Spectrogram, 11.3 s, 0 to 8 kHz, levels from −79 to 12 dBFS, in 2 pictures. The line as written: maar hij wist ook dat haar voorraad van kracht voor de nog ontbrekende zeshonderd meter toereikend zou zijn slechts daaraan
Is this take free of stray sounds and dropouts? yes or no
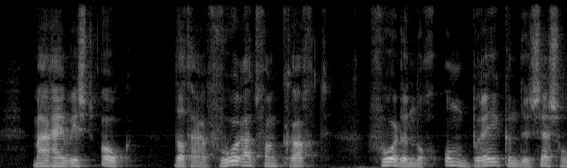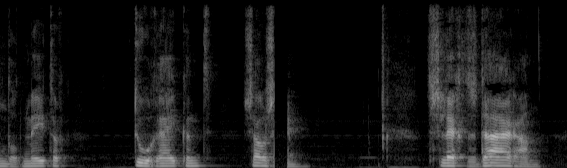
no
